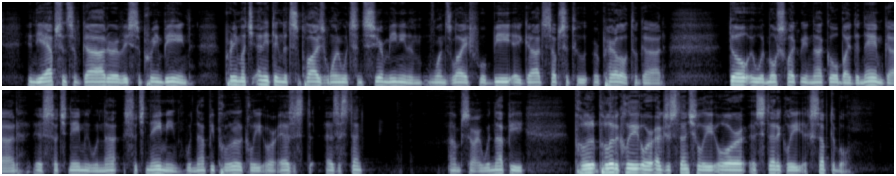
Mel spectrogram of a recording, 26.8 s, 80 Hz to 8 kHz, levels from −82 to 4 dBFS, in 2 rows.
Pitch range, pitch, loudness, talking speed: 105-120 Hz, 115 Hz, -22 LUFS, 155 wpm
